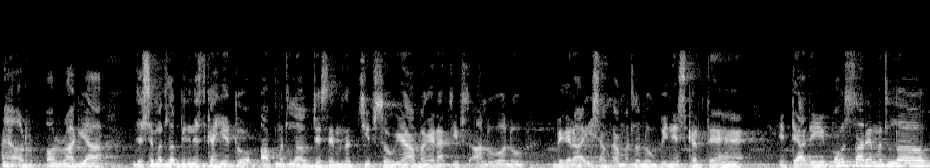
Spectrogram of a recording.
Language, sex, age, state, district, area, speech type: Hindi, male, 18-30, Bihar, Begusarai, urban, spontaneous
